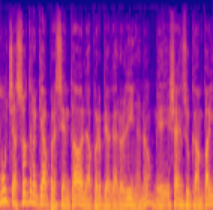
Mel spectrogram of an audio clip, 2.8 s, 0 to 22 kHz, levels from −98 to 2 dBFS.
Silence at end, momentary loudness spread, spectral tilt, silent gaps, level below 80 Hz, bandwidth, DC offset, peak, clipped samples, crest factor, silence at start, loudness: 0 s; 3 LU; -5.5 dB/octave; none; -32 dBFS; 17 kHz; under 0.1%; -2 dBFS; under 0.1%; 16 dB; 0 s; -19 LUFS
